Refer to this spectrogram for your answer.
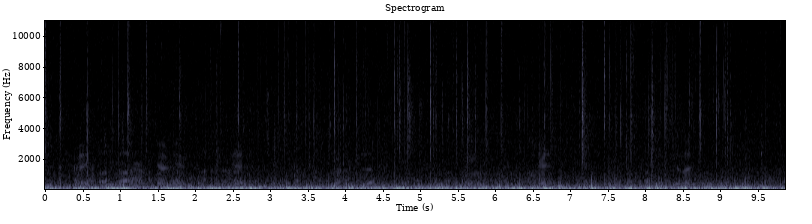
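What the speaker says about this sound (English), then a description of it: "The crackling fire" A crackling fire burns outdoors at sunset, with sharp pops and snaps scattered over a steady rush of wind noise throughout.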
